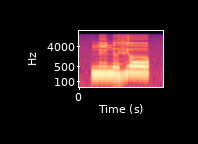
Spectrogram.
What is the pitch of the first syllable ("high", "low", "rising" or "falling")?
low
